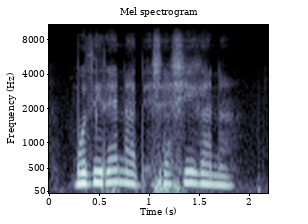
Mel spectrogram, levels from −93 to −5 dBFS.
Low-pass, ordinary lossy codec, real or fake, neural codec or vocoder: 9.9 kHz; none; real; none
